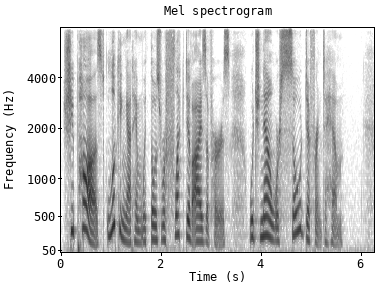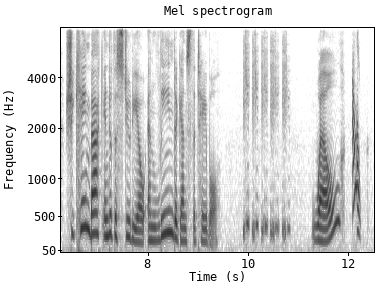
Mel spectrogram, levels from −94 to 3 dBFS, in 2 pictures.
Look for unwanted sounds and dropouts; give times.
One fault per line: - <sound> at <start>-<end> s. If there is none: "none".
- laugh at 9.9-10.9 s
- chirp at 12.1-12.3 s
